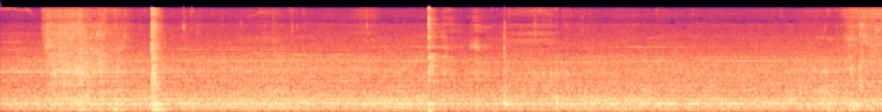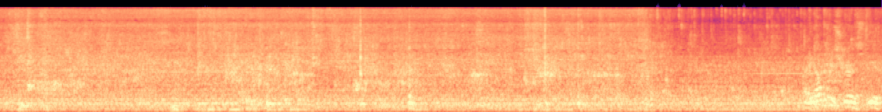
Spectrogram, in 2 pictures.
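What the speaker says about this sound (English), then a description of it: "I always rinse the utensils off with hot water" Hot tap water runs into a kitchen sink while utensils are rinsed in an apartment, a continuous splashing stream that grows louder and broader partway through, with faint clinks and background noise.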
